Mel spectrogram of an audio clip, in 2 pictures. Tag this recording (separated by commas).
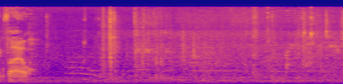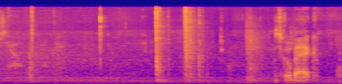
Speech, inside a small room, Music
